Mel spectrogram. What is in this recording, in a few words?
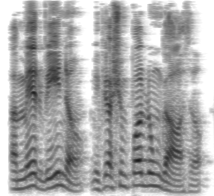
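"allungato", Italian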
